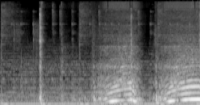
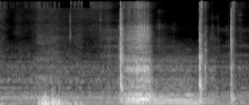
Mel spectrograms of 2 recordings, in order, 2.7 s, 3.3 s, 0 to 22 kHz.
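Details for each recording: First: Early-2000s Reliant Royalty Eddie Stobart Supervan during revival electrical checks: two short whirring bursts rising in pitch, holding, then dropping as each spray ends; washer pump works normally. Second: Early-2000s Reliant Supervan on jump starter in start mode; starter turns the engine over very slowly in laboured bursts, owner suspects the totally dead battery is drawing too much power; slow cranking.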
